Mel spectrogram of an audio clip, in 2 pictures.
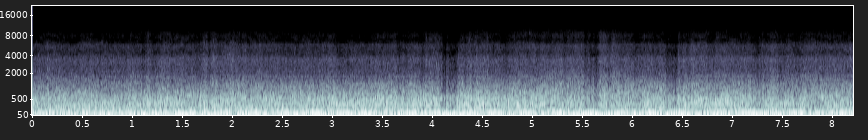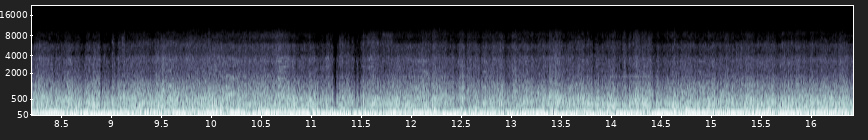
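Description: A boat's outboard engine drones steadily at speed.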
